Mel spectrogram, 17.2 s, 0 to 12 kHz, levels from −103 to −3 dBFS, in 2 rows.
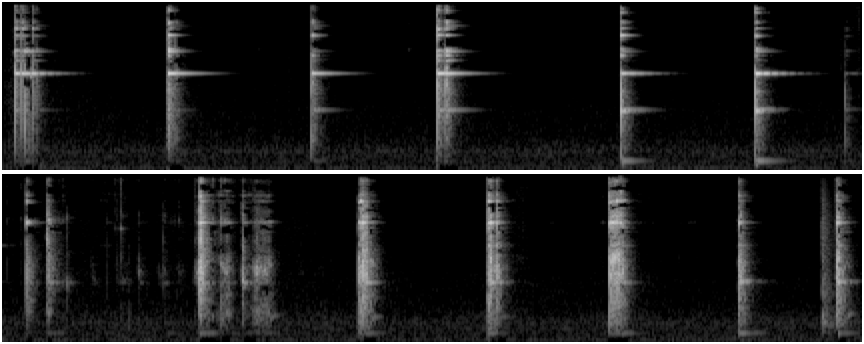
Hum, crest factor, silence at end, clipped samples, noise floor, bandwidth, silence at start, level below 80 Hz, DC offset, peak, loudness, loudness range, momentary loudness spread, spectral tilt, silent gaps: none; 28 dB; 0.15 s; under 0.1%; -86 dBFS; 11.5 kHz; 0.1 s; under -90 dBFS; under 0.1%; -6 dBFS; -27 LUFS; 4 LU; 21 LU; 5 dB/octave; none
